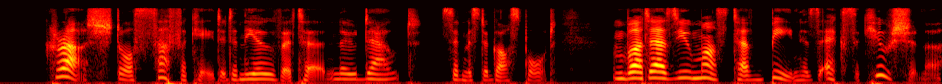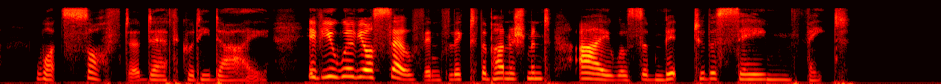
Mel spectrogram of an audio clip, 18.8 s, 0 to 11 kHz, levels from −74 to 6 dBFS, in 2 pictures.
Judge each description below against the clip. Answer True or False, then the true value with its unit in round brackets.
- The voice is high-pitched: True (200 Hz)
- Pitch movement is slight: False (4.3 semitones)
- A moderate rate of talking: False (125 wpm)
